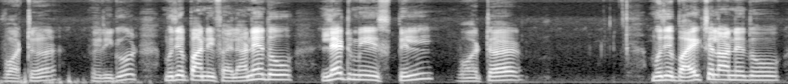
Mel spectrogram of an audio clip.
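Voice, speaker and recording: A man teaching English grammar, dictating example sentences slowly and explaining in quicker bursts. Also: high-pitched, a bit bright, smooth, dry recording. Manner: slow, drawn-out dictation of example sentences, brisk explanations in between. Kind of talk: spoken English lesson.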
